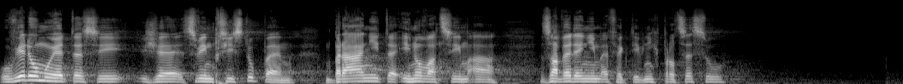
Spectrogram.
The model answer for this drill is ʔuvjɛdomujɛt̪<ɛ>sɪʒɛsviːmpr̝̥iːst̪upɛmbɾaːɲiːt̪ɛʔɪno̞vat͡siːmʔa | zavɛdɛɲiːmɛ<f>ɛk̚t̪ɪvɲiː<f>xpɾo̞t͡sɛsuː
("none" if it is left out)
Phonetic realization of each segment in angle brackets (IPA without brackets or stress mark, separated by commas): ɛ, f, none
